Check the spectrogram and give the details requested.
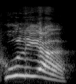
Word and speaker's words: Julia: No, he said Julia.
